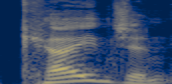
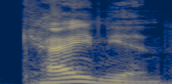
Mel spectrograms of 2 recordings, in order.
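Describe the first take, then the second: First: The middle consonant is a 'j' sound. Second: The middle consonant is a 'ny' sound. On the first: The speaker calls it wrong. "I've got a feeling I'm pronouncing it incorrectly" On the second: The speaker calls it right. "Canyon, not Cajun"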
